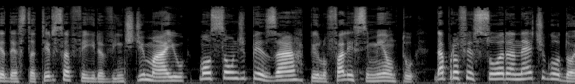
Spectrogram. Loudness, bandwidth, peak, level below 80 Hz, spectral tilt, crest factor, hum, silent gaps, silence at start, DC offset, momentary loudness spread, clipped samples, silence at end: -19 LUFS; 16 kHz; 0 dBFS; -52 dBFS; -3 dB/octave; 18 dB; none; none; 0 s; under 0.1%; 9 LU; under 0.1%; 0 s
